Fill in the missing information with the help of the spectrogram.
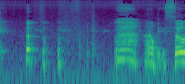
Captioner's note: laughs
